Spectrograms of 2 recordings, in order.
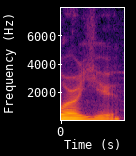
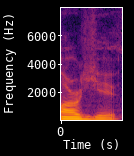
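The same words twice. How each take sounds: The two takes are said the same way.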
